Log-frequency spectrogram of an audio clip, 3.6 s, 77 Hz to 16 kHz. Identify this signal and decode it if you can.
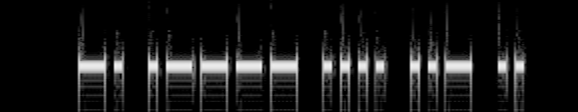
Morse code, heard as a keyed tone, about 22 wpm, 700 Hz. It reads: N1HUI
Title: USA Call Signs - 5 Characters - Repeated 3x - 22wpm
